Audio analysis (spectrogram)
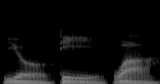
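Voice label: "yotiwa", concatenated syllables; Affixing experiment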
